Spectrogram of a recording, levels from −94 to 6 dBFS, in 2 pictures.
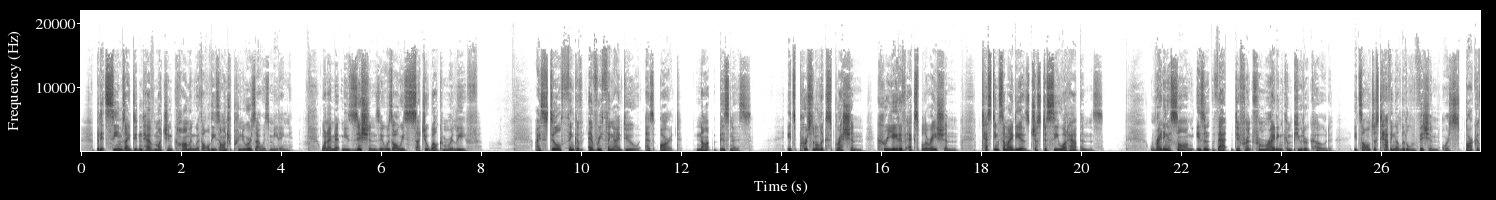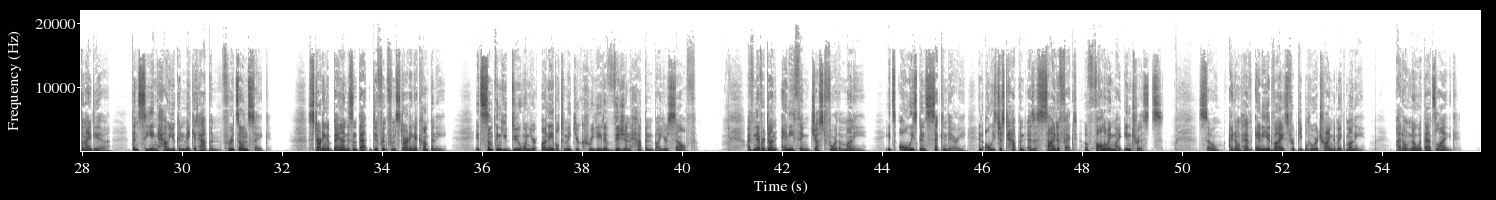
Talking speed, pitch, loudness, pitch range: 165 wpm, 115 Hz, -19 LUFS, 95-135 Hz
